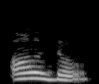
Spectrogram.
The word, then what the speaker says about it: although: Kalau tadi kita belajar apa? Although itu kalau kita ada ngaji ada da, ada dal. Although.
